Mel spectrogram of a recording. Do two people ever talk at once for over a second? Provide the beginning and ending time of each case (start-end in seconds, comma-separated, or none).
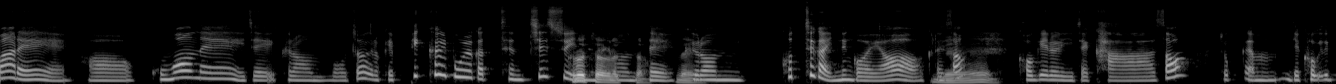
5.7-7.0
